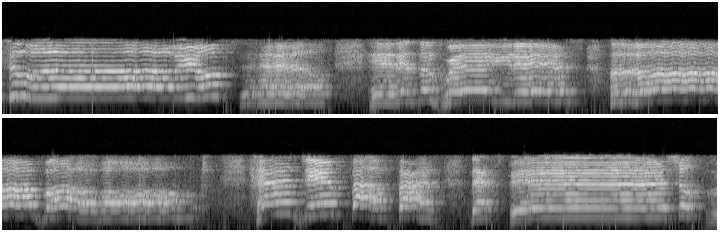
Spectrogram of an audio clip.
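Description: A woman singing solo and unaccompanied: long held notes with vibrato, higher at the start and lower later, in phrases broken by short pauses for breath.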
